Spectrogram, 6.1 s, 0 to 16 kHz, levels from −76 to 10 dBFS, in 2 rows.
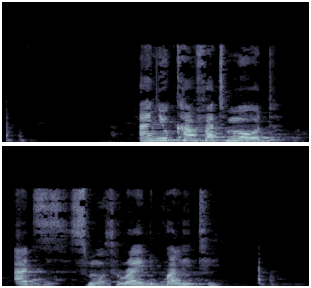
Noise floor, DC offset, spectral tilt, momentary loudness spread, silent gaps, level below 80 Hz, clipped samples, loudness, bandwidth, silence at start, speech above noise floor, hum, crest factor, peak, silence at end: -76 dBFS; under 0.1%; -4 dB/octave; 24 LU; none; -66 dBFS; under 0.1%; -18 LUFS; 11.5 kHz; 0.05 s; 59 dB; none; 18 dB; -2 dBFS; 0.9 s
